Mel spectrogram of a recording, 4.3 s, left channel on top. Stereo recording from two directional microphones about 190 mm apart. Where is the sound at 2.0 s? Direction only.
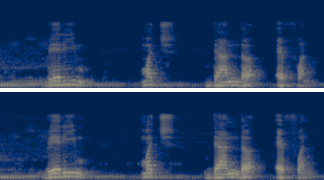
Centre (ahead or behind).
